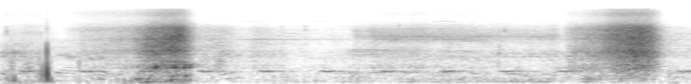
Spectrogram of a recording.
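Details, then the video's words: Senior bull from Narasapuram village giving two harsh, airy snorts about three seconds apart, with a faint steady low hum in the background. "బుసలు కొడుతున్న"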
